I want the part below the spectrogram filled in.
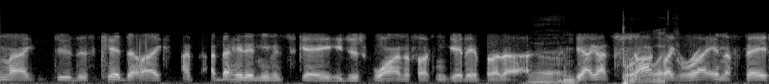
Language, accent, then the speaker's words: English; South Carolina, United States; now in Oakland, United States; I'm from South Carolina originally, but I went to Tampa Pro when I was like 13 or 14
